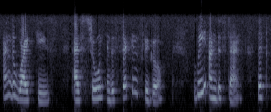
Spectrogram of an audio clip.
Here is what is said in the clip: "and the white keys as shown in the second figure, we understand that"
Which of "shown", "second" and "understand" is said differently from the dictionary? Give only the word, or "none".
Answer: shown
